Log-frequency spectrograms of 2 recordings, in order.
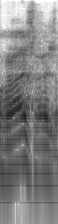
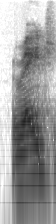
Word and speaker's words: Rage: On dit Rage ou on dit à l'anglaise Rage ou comment vous le prononcez? Non, Rage, c'est bien, oui.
